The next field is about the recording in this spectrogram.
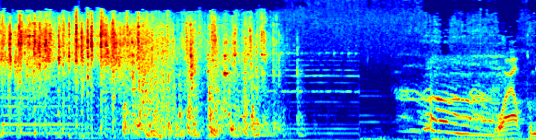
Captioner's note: cargo rattling; campers groaning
